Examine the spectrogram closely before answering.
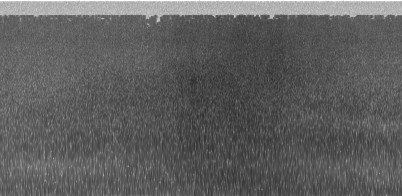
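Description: Ocean waves: a steady wash of surf, with one wave swelling up about halfway through and easing off toward the end.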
